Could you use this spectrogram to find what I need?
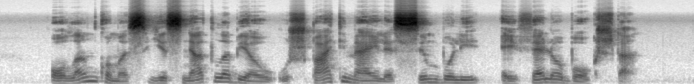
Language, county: Lithuanian, Alytus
